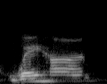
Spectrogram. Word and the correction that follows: Wuhan: is it? Wuhan, China, where it originally emerged from.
